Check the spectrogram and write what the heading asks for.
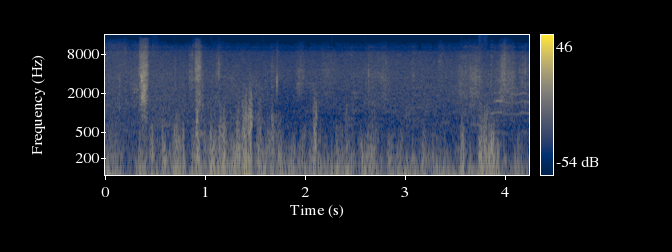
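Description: Wind buffeting the microphone as a steady low rumble, with a few sharp clicks or knocks in the first second and a half.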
